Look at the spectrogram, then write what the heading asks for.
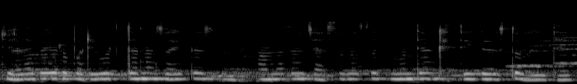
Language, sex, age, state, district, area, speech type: Odia, female, 45-60, Odisha, Puri, urban, spontaneous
